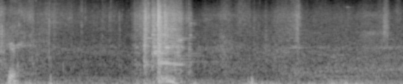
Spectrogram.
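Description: A shovel being pulled out from under a wooden deck: one short, loud scrape about one and a half seconds in, then a soft knock about a second later.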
